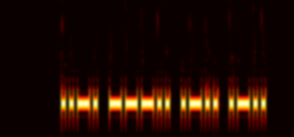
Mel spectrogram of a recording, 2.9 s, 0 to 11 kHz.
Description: Morse code, heard as a keyed tone, about 30 wpm, 700 Hz. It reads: F8LL
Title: DXCC-100 Call Signs - 4 Characters - 30wpm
